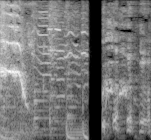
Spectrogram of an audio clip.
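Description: Background music with a loud, short scream at the start that rises and then falls in pitch. The sound drops out for an instant about a second and a half in, and a voice follows.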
